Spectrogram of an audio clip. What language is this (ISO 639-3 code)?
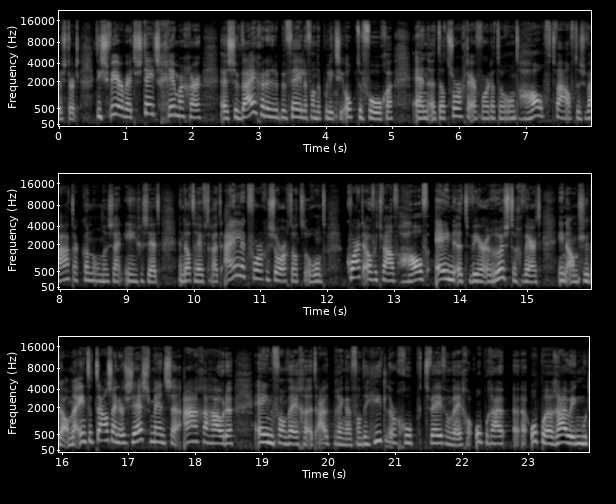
nld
